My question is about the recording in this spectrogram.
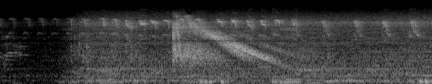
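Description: Electronic sound effects from a Kamen Rider Ex-Aid Gamer Driver toy transformation belt: a hiss with rapid high ticking, and a tone sweeping down in pitch about two seconds in.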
